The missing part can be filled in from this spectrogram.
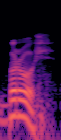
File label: "brov", Russian; бровь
